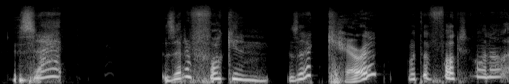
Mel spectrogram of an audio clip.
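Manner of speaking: gawk up at the sky in disbelief; squirrel alarmed. Acted. A squirrel spotting a carrot falling from the sky, high and alarmed.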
